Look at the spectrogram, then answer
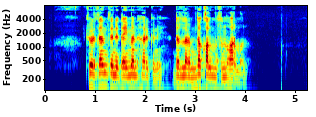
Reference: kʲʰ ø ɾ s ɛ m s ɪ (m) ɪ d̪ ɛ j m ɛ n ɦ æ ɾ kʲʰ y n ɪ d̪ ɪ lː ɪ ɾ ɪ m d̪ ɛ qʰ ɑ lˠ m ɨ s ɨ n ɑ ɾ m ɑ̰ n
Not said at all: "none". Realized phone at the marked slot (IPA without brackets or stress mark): n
